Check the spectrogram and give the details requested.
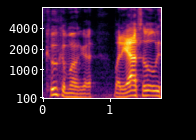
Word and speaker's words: Cucamonga: Um, when he did announce them, he said that they were from Kakamonga, which is not how it's not how it's pronounced. No, it's Cucamonga. It's Cucamonga.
